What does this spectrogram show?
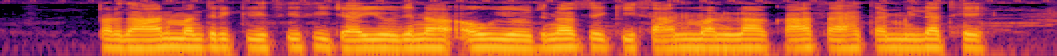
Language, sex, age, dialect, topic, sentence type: Chhattisgarhi, male, 18-24, Western/Budati/Khatahi, agriculture, question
